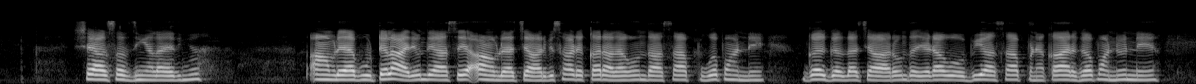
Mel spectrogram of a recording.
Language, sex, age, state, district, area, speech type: Dogri, female, 30-45, Jammu and Kashmir, Samba, rural, spontaneous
